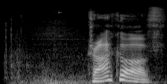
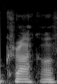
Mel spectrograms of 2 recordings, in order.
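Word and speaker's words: Kraków: No, but I know the W is like V. Like I know Krakow.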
